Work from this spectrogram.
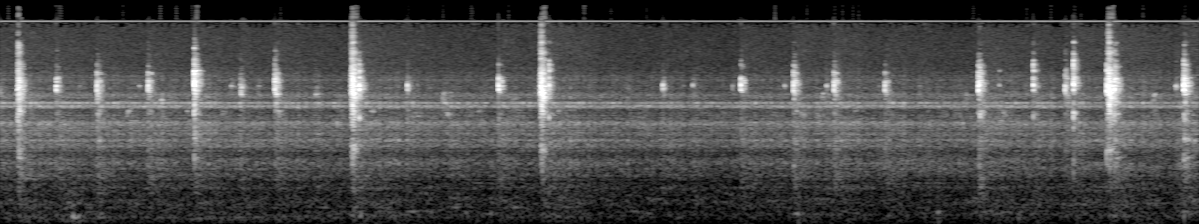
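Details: Irregular sharp clicks and ticks over a faint hiss, with no animal voice heard.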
